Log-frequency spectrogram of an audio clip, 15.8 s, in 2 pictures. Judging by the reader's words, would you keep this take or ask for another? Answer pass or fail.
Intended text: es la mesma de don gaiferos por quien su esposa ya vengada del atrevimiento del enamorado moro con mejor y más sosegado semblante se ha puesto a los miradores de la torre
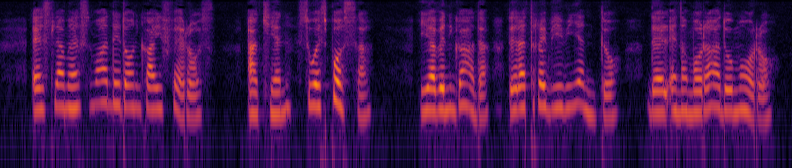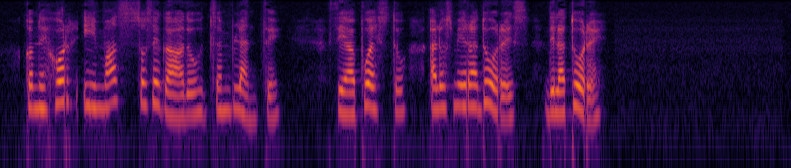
fail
